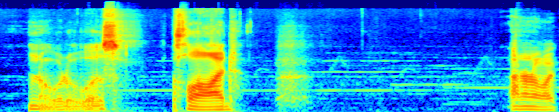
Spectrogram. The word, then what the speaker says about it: Claude: Claude. I don't know what Claude is, but Cloud. I don't know how to say it. Pretty sure it's Claude. Although not CLAWED. Not that kind of Claude. CLAUDE.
